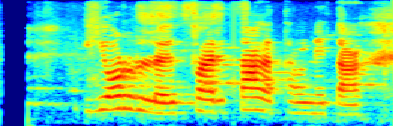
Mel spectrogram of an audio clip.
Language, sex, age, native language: Icelandic, male, 13, Icelandic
